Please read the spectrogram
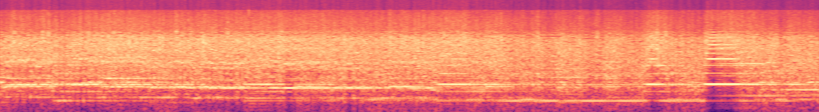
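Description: Live acoustic guitar music from a seated performer at a microphone, with held melodic notes, recorded very loud with a camera's microphone. The sound briefly thins about five seconds in, then the playing carries on.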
